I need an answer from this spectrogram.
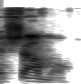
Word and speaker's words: llamo: But those countries will typically say sh. Okay, so like a thing like my name is me llamo. Me llamo. They'll write it the same way, me llamo, but they'll say me llamo.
